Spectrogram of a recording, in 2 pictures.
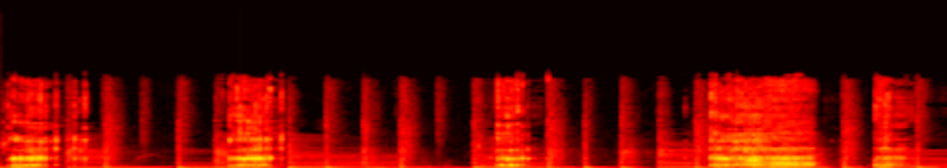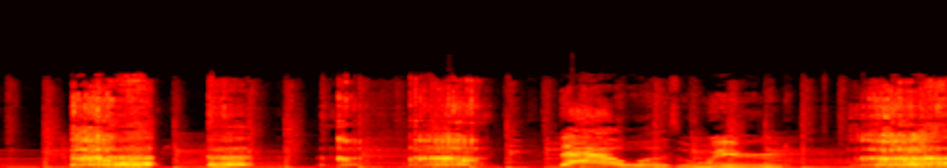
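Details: Girl burping compilation: several loud, drawn-out burps, one rising and falling in pitch, over background music; belching.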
